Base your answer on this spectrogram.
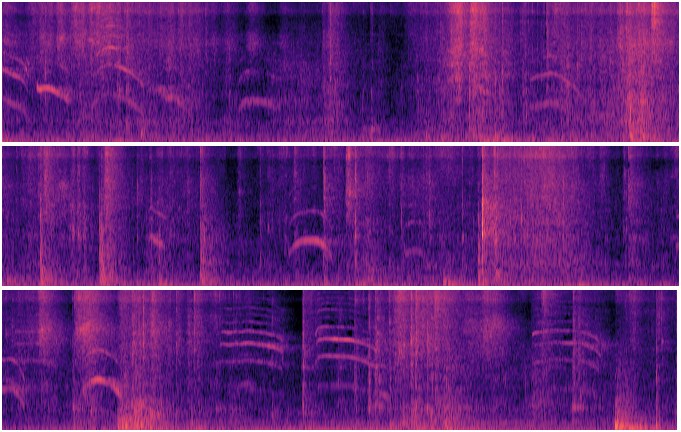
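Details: Several kittens of Sor and Kapov mew insistently, seemingly wanting out to play; short high arched cries come in quick clusters throughout, over rustling, knocks and a low hum.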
